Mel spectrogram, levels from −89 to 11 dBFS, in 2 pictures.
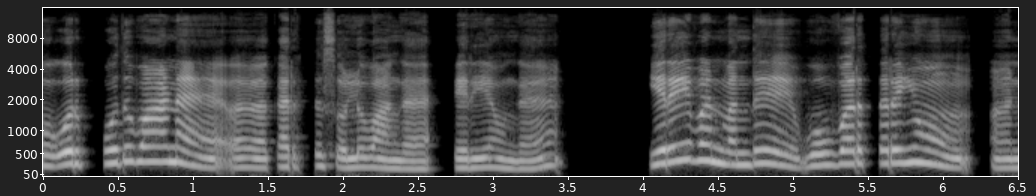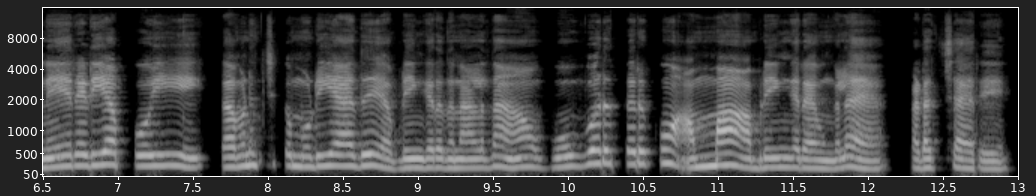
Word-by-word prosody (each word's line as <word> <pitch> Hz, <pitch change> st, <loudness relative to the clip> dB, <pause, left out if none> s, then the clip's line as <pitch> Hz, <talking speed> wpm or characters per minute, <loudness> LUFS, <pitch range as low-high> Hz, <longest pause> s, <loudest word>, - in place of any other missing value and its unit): ஒ -, -, -2 dB
ஒரு 275 Hz, -, +5 dB, 0.2 s
பொதுவான 325 Hz, +2 st, +3 dB, 0.4 s
அ -, -, +1 dB, 0.2 s
கருத்து 215 Hz, +2 st, -3 dB
சொல்லுவாங்க 195 Hz, -3 st, 0 dB, 0.3 s
பெரியவங்க. 195 Hz, -2 st, -1 dB, 0.9 s
"இறைவன் 345 Hz, +1 st, +5 dB
வந்து 260 Hz, +3 st, +1 dB, 0.4 s
ஒவ்வொருத்தரையும் 285 Hz, +2 st, +2 dB, 0.4 s
அ -, -, -2 dB, 0.2 s
நேரடியா 240 Hz, +5 st, +3 dB
போயி 240 Hz, +1 st, -1 dB, 0.3 s
கவனிச்சுக்க 240 Hz, +3 st, -2 dB
முடியாது 235 Hz, +1 st, +1 dB
அப்பிடிங்கிறதனால 195 Hz, +1 st, -1 dB
தான், 200 Hz, -2 st, +1 dB, 0.3 s
ஒவ்வொருத்தருக்கும் 275 Hz, +2 st, -1 dB
'அம்மா' 245 Hz, +4 st, +4 dB
அப்பிடிங்குகிறவங்கள 195 Hz, -1 st, -2 dB, 0.4 s
படைச்சாரு. 190 Hz, -3 st, -3 dB
235 Hz, 95 wpm, -23 LUFS, 195-280 Hz, 0.9 s, ஒரு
